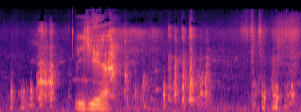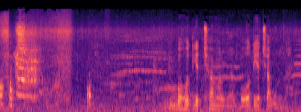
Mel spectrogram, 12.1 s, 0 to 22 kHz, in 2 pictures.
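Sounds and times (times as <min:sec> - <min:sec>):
chickens clucking: 0:00.0 - 0:01.5, 0:02.1 - 0:09.7.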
